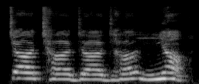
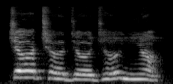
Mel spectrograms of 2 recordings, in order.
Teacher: दूसरा च वर्ग है जिसे हम तालु की सहायता से बोलते हैं।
